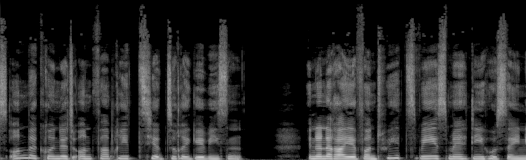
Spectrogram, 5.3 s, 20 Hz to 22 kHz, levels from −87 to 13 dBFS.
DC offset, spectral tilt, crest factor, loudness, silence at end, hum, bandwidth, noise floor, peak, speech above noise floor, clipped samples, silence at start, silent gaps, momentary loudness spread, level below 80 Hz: under 0.1%; -3 dB/octave; 20 dB; -20 LUFS; 0 s; none; over 20 kHz; -54 dBFS; 0 dBFS; 35 dB; under 0.1%; 0 s; none; 10 LU; -54 dBFS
